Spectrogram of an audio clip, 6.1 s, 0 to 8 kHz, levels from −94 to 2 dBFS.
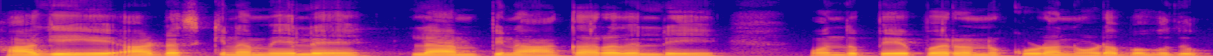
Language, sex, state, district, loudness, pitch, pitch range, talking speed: Kannada, male, Karnataka, Bangalore, -18 LUFS, 105 Hz, 100-110 Hz, 110 wpm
